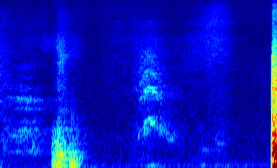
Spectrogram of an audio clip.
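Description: Near silence: room tone, with one short faint sound about half a second in and a fainter one a little after one second.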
